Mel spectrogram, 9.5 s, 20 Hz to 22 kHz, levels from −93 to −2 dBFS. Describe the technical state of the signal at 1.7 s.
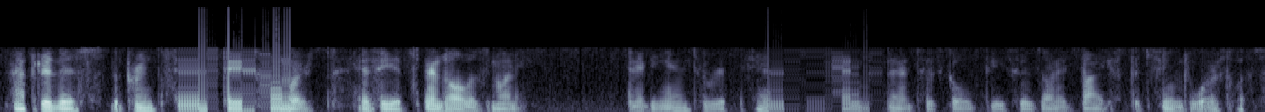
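At 1.7 s the sound has robotic sound from repeated short buffers, running from 1.35 to 2.17 s. A rigid 50 Hz buzz fits a 20 ms stretch being replayed, likely because new audio arrived too late, so most of it is skipped. A fixed buzz pitch separates this from codec warble.

Tandem speech coding is present as well, throughout the clip. The audio passed through two narrowband speech coders in series, consistent with AMR-NB on both ends. Nothing is heard above 4 kHz. The compounded roughness and muffling is steady, unlike the brief buzz.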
